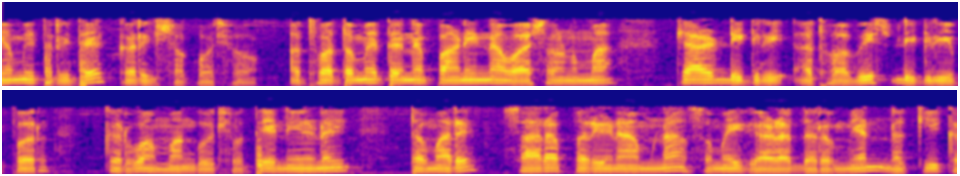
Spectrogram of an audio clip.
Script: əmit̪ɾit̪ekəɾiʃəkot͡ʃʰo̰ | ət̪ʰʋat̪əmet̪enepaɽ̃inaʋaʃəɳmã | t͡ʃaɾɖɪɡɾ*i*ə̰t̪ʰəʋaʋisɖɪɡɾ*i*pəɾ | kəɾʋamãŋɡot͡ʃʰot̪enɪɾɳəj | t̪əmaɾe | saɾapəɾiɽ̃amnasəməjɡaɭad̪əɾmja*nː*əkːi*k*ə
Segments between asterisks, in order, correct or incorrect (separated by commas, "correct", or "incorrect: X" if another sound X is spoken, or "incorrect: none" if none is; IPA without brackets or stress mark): correct, correct, correct, correct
